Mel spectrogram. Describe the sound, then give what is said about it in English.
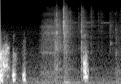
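Several short, harmonic bird calls ring out in the open on a Friday night in a big city: a quick run of three, a pause, then one more, fairly faint, with no talking. “Moon is out. Birds are out.”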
